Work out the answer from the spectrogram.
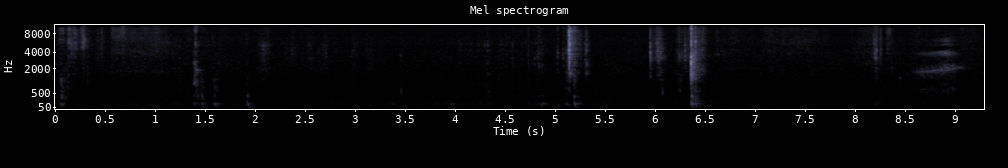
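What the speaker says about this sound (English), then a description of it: "After that, we cut the smaller triangle off." Scissors snip through a sheet of paper to cut away a small triangle while folding a trihexaflexagon, giving a few faint, close, crisp cuts spread across a quiet room.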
